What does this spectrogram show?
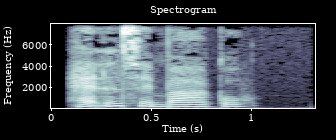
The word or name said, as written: handelsembargo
